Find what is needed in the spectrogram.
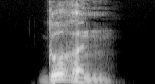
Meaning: to make a low sound: 1. to coo 2. to cluck
- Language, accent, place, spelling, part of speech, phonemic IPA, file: German, Germany, Berlin, gurren, verb, /ˈɡʊʁən/, De-gurren.ogg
